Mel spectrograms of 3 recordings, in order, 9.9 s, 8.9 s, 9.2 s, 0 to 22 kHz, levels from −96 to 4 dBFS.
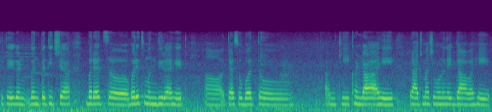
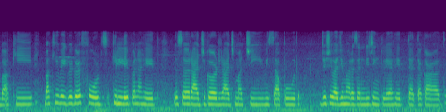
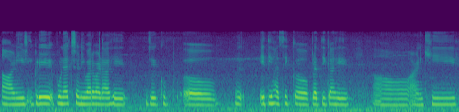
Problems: constant background noise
